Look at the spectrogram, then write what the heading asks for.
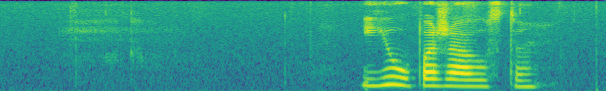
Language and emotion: Russian, neutral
